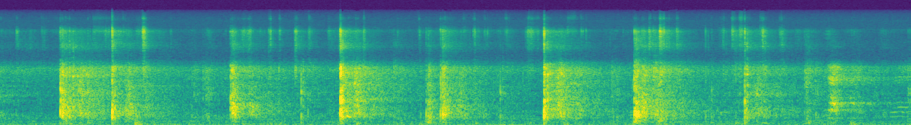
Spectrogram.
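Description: Tennis shoes squeak on the court.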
